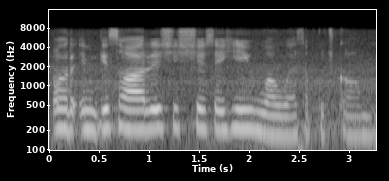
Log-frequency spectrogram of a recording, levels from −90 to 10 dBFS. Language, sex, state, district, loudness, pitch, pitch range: Hindi, female, Haryana, Rohtak, -17 LUFS, 205 Hz, 175-215 Hz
